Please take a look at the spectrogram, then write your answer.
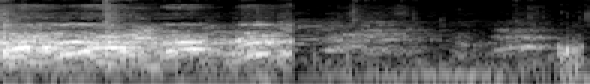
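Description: Several dogs bark and yip outside near a house gate, the sound dense and fairly close at first, then thinner and quieter, with a whimpering tone toward the end.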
